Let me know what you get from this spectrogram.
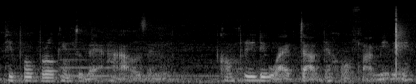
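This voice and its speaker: A young woman from Rwanda telling her life story in an interview, soft-spoken and halting, often restarting her sentences. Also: lowish voice, poor audio. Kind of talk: personal testimony interview. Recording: music bed underneath.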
